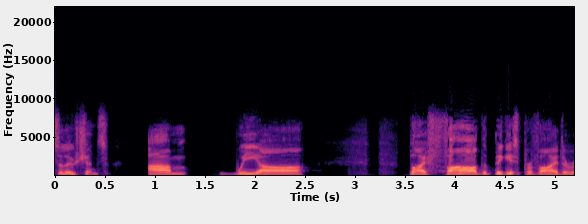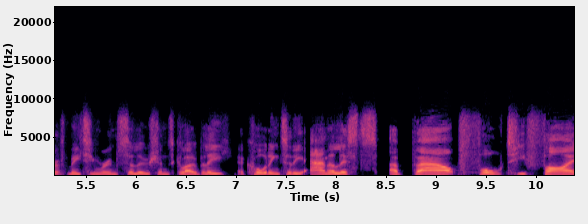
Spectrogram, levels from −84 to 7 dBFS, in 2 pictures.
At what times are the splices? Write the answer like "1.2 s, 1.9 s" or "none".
none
